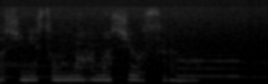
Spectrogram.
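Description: Near silence: a faint voice speaking a short line of dialogue at very low level, over a faint steady hum.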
